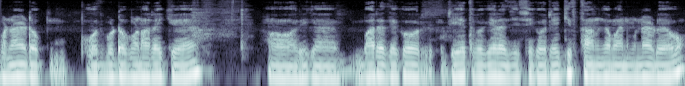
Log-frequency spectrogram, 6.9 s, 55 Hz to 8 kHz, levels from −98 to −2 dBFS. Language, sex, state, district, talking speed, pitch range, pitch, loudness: Rajasthani, male, Rajasthan, Nagaur, 185 wpm, 95-100 Hz, 95 Hz, -18 LUFS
